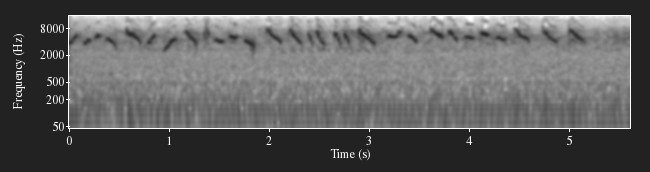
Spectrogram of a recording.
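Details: Tutor recording of oriental white-eye song, an energetic stream of bright, high chirps sliding downward, delivered quickly and continuously before stopping near the end.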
